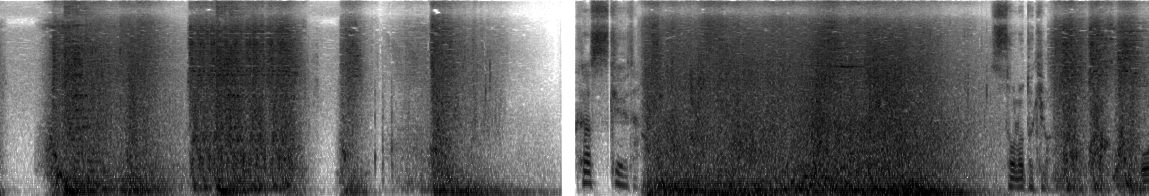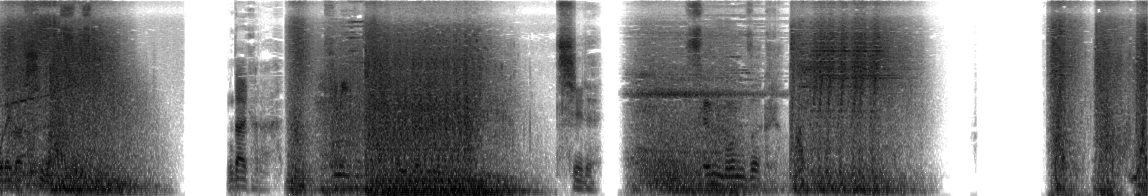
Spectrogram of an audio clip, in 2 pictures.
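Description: Game sound effects of slashes and blasts whoosh and crash in bursts.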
